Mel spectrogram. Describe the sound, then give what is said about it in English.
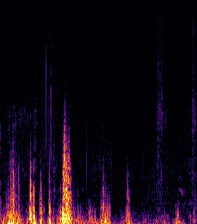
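Strong wind gusts roar and buffet against the microphone in uneven, rumbling bursts on a rainy, foggy mountainside, at the ninth station. The rain is buried beneath the wind, and no one speaks. “It's raining and it's windy. It sounds terrible.”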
